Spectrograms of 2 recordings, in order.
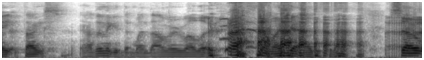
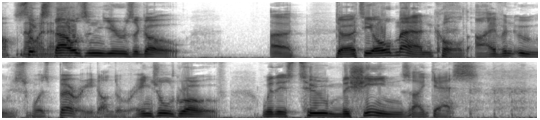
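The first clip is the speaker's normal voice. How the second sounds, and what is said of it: Zordon character voice impression. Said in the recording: “This is my Zordon impression.”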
